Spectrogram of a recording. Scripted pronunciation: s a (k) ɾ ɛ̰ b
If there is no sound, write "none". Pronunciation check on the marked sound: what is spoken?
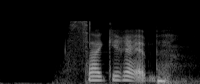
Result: ɡ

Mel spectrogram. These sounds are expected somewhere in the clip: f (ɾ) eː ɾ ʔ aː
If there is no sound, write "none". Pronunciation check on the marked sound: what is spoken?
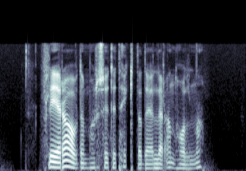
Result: l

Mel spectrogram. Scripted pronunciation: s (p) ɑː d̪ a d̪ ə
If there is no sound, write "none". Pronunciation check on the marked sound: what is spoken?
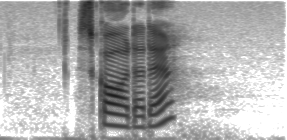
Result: k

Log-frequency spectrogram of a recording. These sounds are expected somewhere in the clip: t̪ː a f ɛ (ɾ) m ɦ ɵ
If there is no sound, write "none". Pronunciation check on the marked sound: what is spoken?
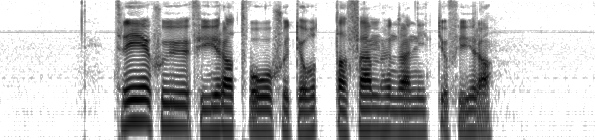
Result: none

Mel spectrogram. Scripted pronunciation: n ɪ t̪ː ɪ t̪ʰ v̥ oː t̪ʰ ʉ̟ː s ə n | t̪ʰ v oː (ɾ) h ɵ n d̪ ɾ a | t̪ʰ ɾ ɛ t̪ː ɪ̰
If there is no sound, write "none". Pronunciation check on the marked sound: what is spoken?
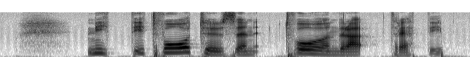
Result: none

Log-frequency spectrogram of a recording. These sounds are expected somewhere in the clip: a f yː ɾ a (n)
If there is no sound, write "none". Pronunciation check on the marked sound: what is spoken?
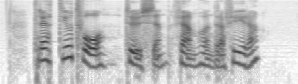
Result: none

